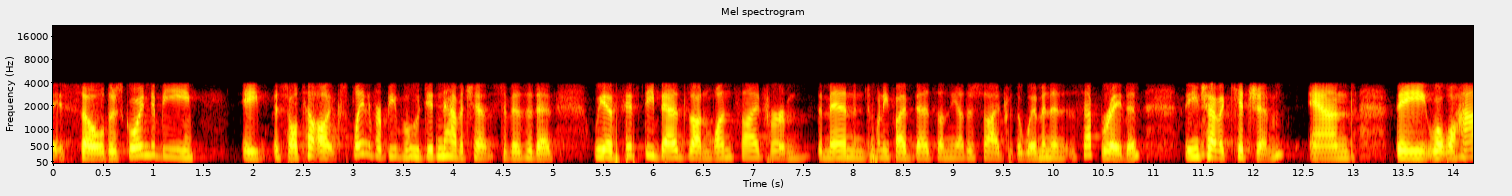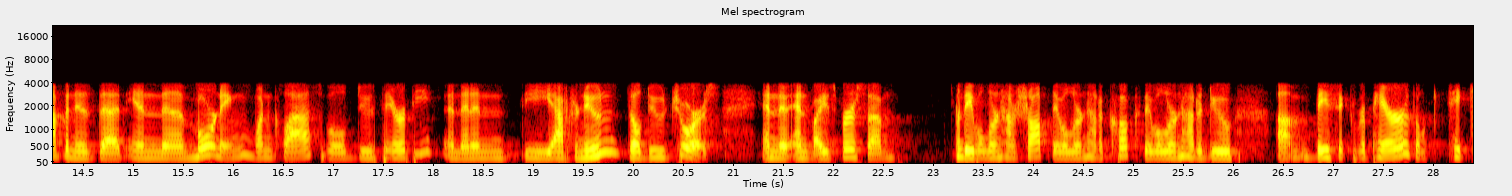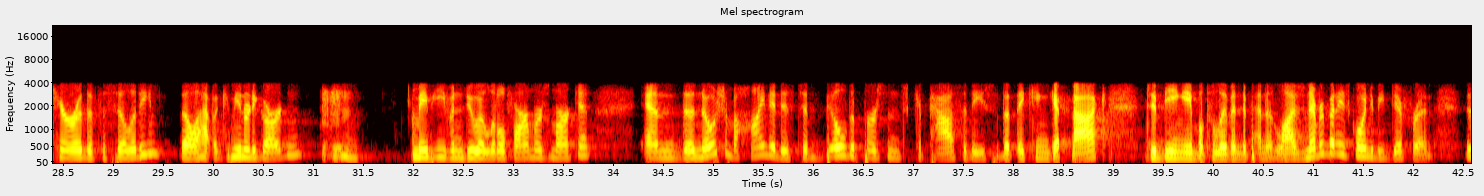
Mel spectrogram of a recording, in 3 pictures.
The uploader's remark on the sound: Budget 2023 Telephone Town Hall. Held an interactive telephone town hall.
